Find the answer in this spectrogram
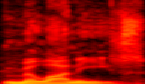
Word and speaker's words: Milanese: And by the way, it is Milanese.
